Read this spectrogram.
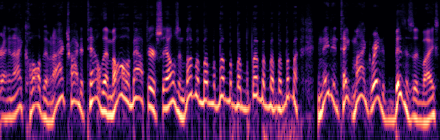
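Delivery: high whiny mocking Tater voice. YouTuber mocking Tater's museum complaint, high whiny imitation. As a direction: whine it like a self-important complainer.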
